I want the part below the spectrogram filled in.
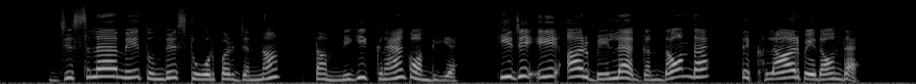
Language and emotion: Dogri, disgusted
